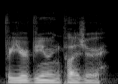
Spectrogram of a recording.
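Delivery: high, slow show-open announcer read; announcer intro. Acted. Host opening the live show, announcer style.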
